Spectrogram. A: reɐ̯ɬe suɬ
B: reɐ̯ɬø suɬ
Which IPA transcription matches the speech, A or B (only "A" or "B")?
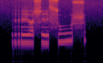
A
